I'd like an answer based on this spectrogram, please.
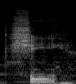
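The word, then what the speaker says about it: し: and you uh you catch fish with hooks and then once you get a fish you can make some sushi she good job now this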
